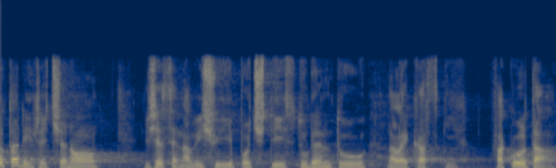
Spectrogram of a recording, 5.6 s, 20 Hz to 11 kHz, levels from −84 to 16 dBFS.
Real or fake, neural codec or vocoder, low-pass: real; none; 7.2 kHz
